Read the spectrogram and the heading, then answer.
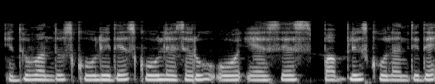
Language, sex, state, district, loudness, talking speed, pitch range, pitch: Kannada, female, Karnataka, Bidar, -15 LUFS, 150 wpm, 205-215 Hz, 210 Hz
